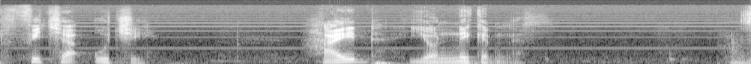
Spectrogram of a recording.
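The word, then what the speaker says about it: fichua: are not necessarily Kenyans feature is spelled in the way that it sounds f i c-h-a Uchi is u-c-h-i #feature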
